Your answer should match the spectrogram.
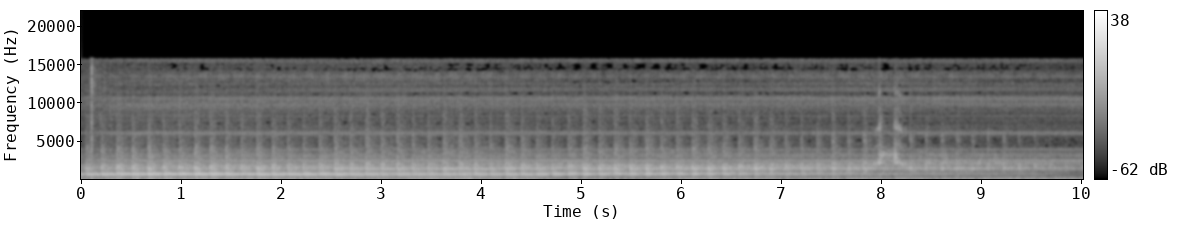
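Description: The miniature W16 engine animation of a Jacob & Co Bugatti Chiron Tourbillon watch running: a fast, even mechanical whirr with a rapid ripple, fading gradually toward the end.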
